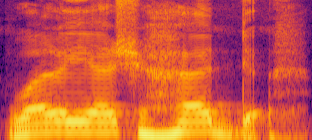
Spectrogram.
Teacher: Wal yashhad, hukum bacaannya adalah qalqalah sugra. Cara membacanya huruf dalnya sedikit dipantulkan.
